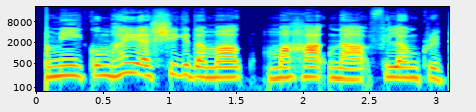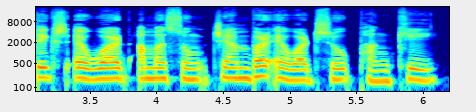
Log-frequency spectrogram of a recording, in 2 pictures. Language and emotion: Manipuri, neutral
